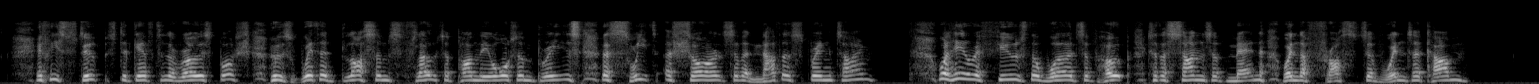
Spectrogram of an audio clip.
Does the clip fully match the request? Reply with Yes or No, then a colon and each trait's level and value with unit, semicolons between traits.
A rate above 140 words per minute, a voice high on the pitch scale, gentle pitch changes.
Yes: average, 160 wpm; high, 195 Hz; narrow, 1.6 semitones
